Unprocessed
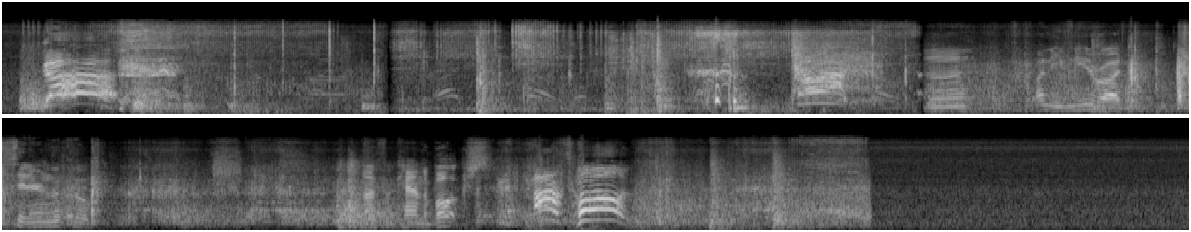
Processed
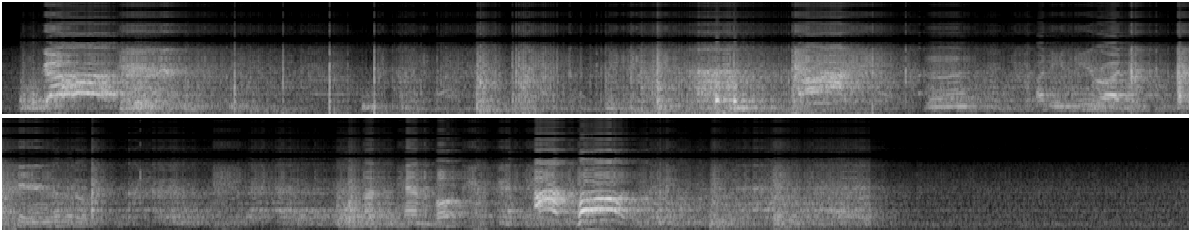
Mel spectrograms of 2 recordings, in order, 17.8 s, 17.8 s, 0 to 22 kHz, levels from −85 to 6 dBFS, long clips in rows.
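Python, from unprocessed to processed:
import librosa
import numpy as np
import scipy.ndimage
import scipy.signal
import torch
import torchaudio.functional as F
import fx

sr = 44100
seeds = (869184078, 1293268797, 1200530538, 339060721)

p1 = x + fx.echo_feedback(x, sr, ms=137, feedback_pct=60, wet_db=-19, dry=0)
p2 = fx.room_shoebox(p1, sr, seeds[0], volume_m3=2000.0, walls='furnished', distance_m=1.8)
y = np.interp(np.arange(len(p2)), np.arange(len(p2))[::8], p2[::8])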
